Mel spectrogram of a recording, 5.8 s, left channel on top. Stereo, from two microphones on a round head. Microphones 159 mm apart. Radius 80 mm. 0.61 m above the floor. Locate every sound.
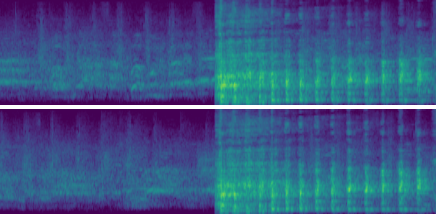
2.9 s laughter: 10° left (ahead or behind), 0.6 m; by 5.8 s 45° right (ahead or behind), 1.8 m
